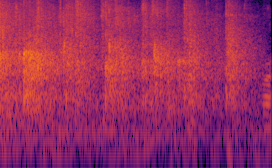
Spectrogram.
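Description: Congregation applauding a volunteer called up to the stage, a dense patter of many hands clapping that gradually dies away toward the end.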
